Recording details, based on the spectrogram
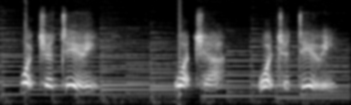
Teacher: Well, actually, we've cut out completely the word R, and the word you just becomes ja. You might notice this too, extra tip that the end of the word doing, that G, also gets cut out.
